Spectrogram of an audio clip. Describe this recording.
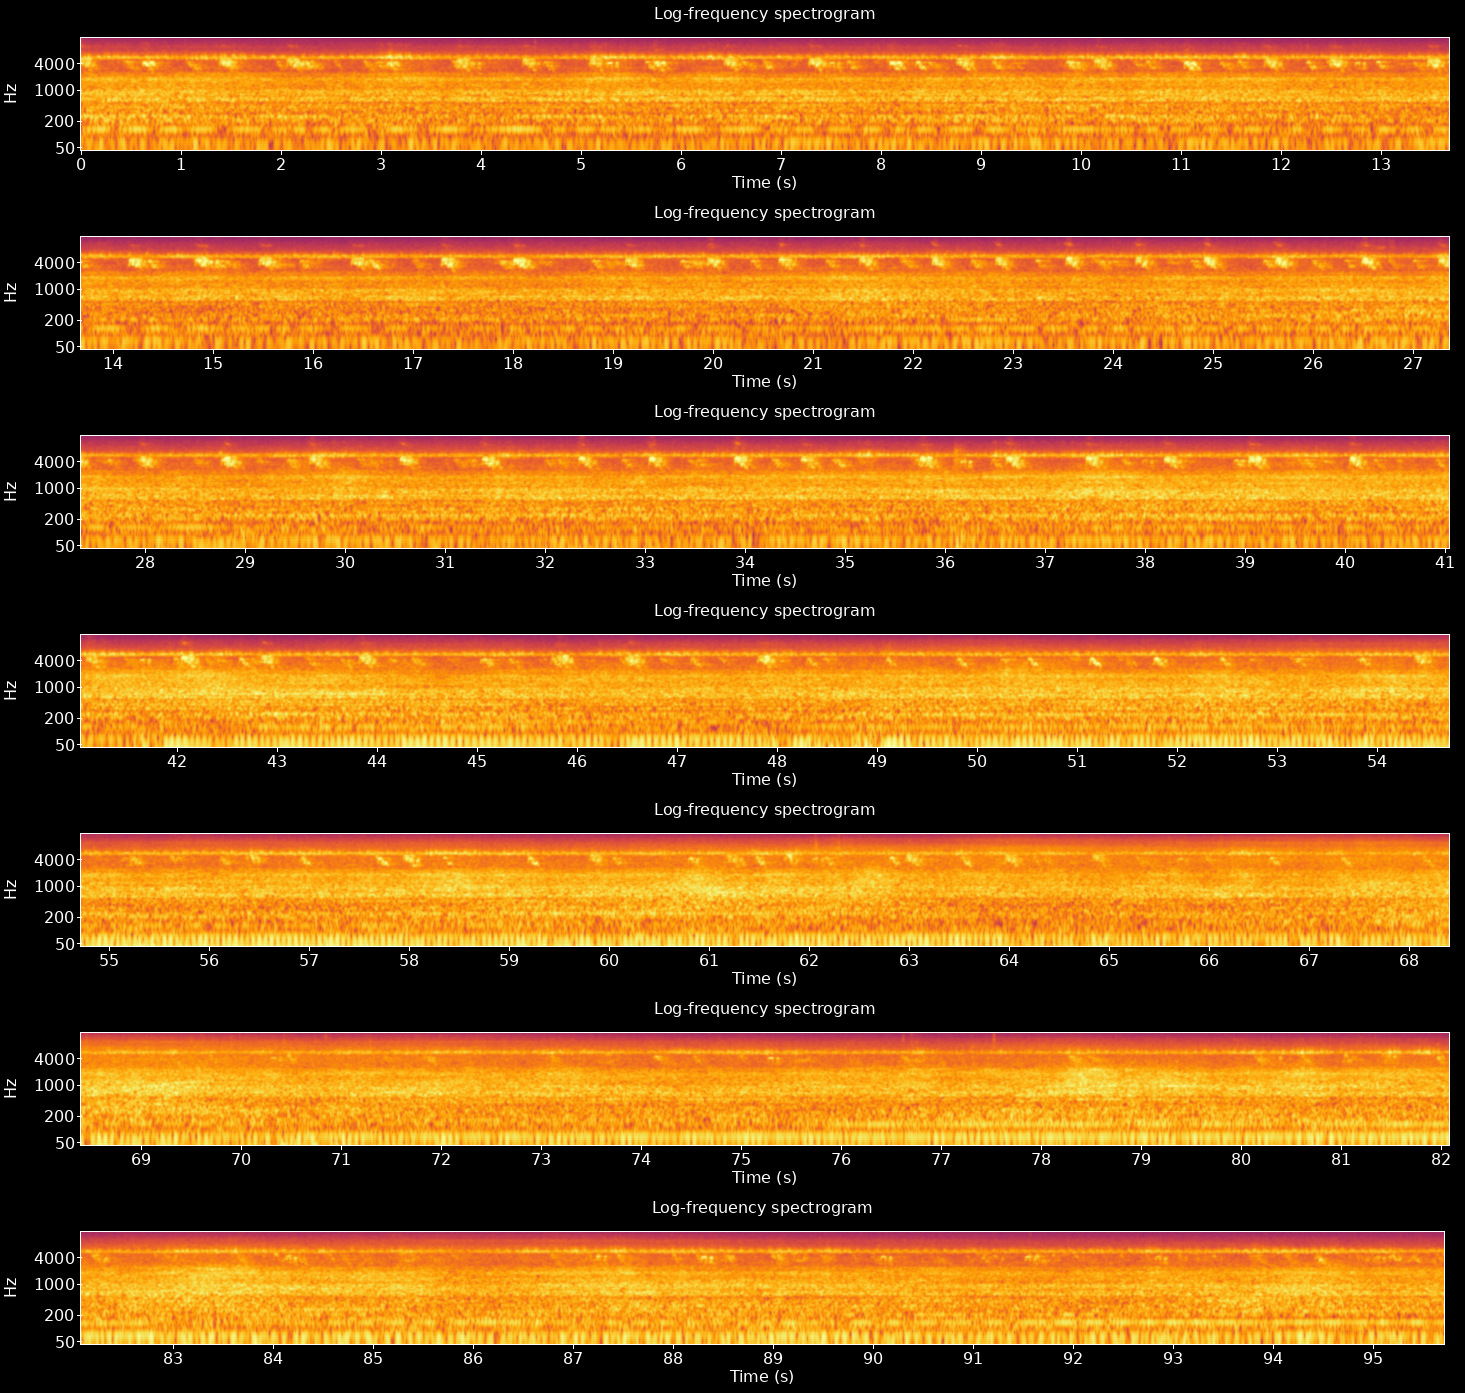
Ambiente el el campo de Vilanova. Gorriones, molinillo y una segadora. WLD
